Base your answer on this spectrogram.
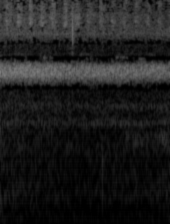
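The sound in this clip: A dense chorus of night insects chirping outdoors forms a steady, high-pitched, shimmering drone. It holds at an even, soft level throughout with no clear breaks, separate chirps or voices.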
